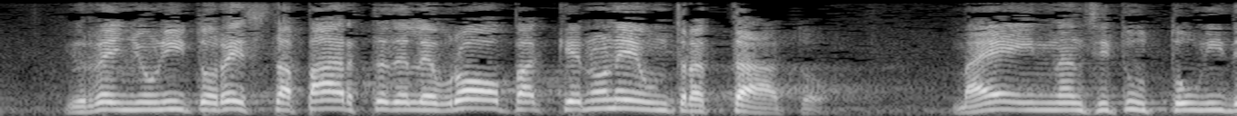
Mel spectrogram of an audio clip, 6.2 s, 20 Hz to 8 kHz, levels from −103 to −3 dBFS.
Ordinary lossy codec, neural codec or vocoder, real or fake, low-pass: none; none; real; 7.2 kHz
